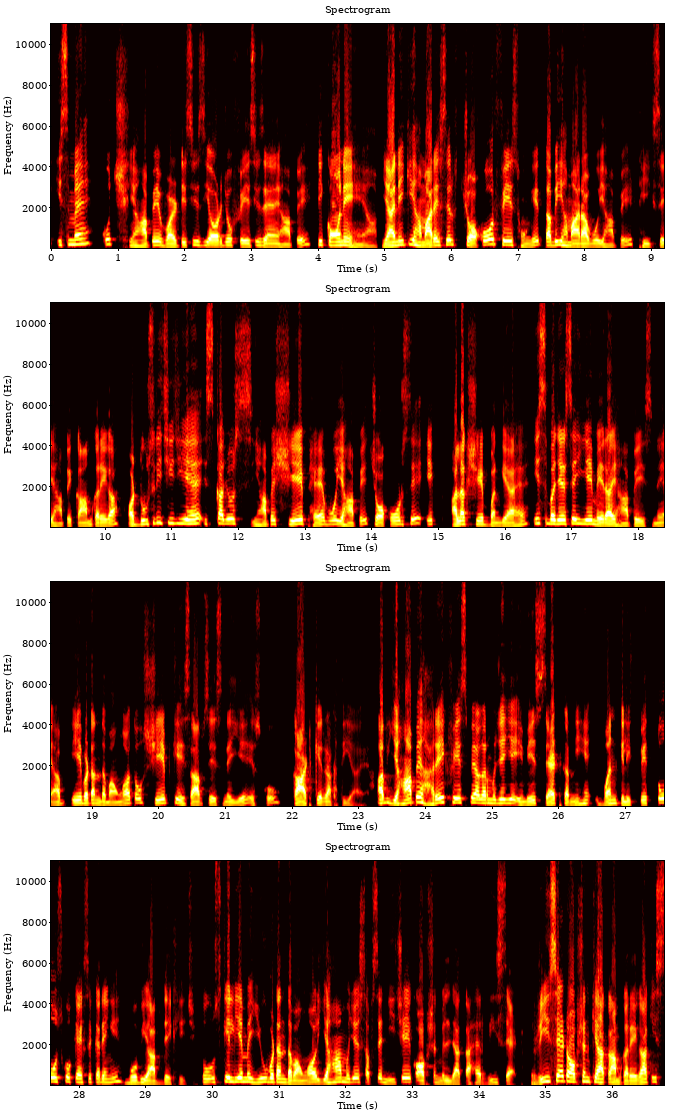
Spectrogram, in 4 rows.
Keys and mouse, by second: 1.1 middle click, 2.4 middle click, 4.9-6.0 middle drag, 8.2-8.8 middle drag, 9.7 middle click, 10.3 middle click, 11.7 middle click, 13.0-14.9 middle drag, 19.2 a, 25.5 middle click, 30.6 u.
